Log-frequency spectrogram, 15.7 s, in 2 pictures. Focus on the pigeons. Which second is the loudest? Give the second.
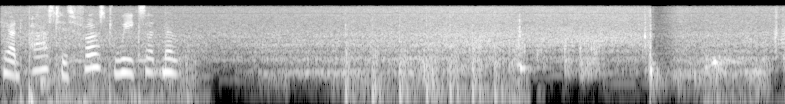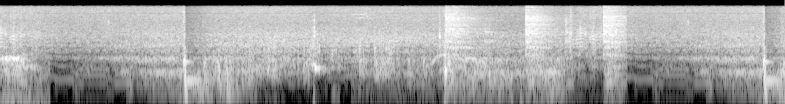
8 s.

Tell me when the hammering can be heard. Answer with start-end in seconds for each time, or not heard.
3.4-5.3, 12.3-14.2.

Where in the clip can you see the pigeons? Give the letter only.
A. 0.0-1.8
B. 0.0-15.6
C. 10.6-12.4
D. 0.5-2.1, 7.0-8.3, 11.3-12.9
D.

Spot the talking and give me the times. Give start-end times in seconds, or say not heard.
0.0-1.8.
